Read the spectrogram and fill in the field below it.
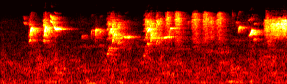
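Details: Female European goldfinch, caged, singing a dense burst of harsh buzzy notes and high twitters, growing louder toward the end.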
